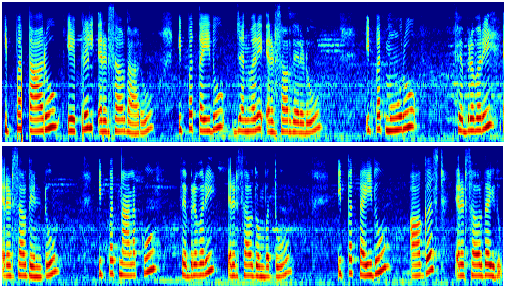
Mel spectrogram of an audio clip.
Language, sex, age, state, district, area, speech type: Kannada, other, 18-30, Karnataka, Bangalore Urban, urban, spontaneous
